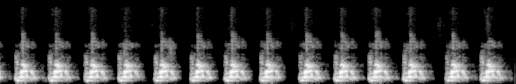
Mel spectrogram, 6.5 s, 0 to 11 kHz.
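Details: Intermittent Doppler auscultation of fetal heart in labour, 15-second counts: galloping fetal heartbeats around 136/min, below the 158/min baseline, as an initial deceleration recovering to baseline over the first 20 seconds.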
